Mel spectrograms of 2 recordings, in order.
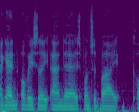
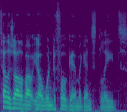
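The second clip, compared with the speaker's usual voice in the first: dry, mocking, sarcastic tone. Inviting another speaker to talk about the game they lost: sarcastic. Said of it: "quite sarcastically".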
